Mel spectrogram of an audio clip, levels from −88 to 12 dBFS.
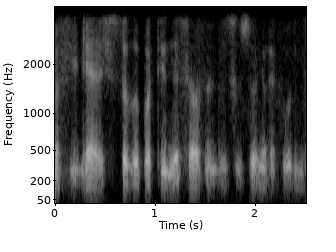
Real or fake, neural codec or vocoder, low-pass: fake; codec, 16 kHz, 0.5 kbps, FunCodec, trained on Chinese and English, 25 frames a second; 3.6 kHz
